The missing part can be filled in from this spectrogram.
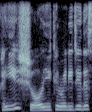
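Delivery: put-on luring, seductive, devilish tempter voice. Voicing the lingering voice in the back of the speaker's head, mock seductive voice. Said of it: "it's like a seductive voice as well".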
